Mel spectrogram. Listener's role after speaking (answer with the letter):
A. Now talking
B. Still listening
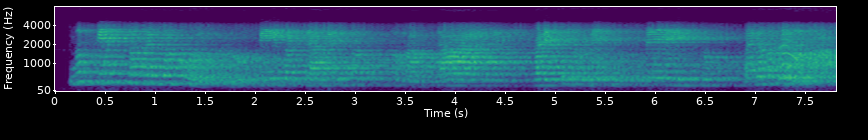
B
